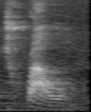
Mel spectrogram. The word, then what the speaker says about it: trowel: an english trowel look it looks like towel with an r but trowel come on in dr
